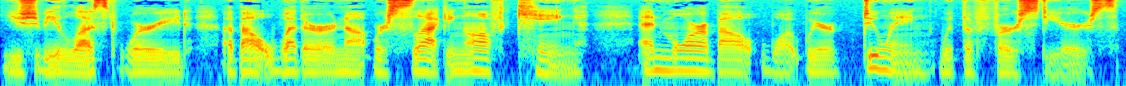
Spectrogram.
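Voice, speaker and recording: A woman voicing a dry, aloof, sardonic teenage boy in an audiobook, with an unbothered deadpan delivery. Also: low voice, unhurried, creaky, no room sound, voice pushed down, heavily acted. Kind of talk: audiobook character voice.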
